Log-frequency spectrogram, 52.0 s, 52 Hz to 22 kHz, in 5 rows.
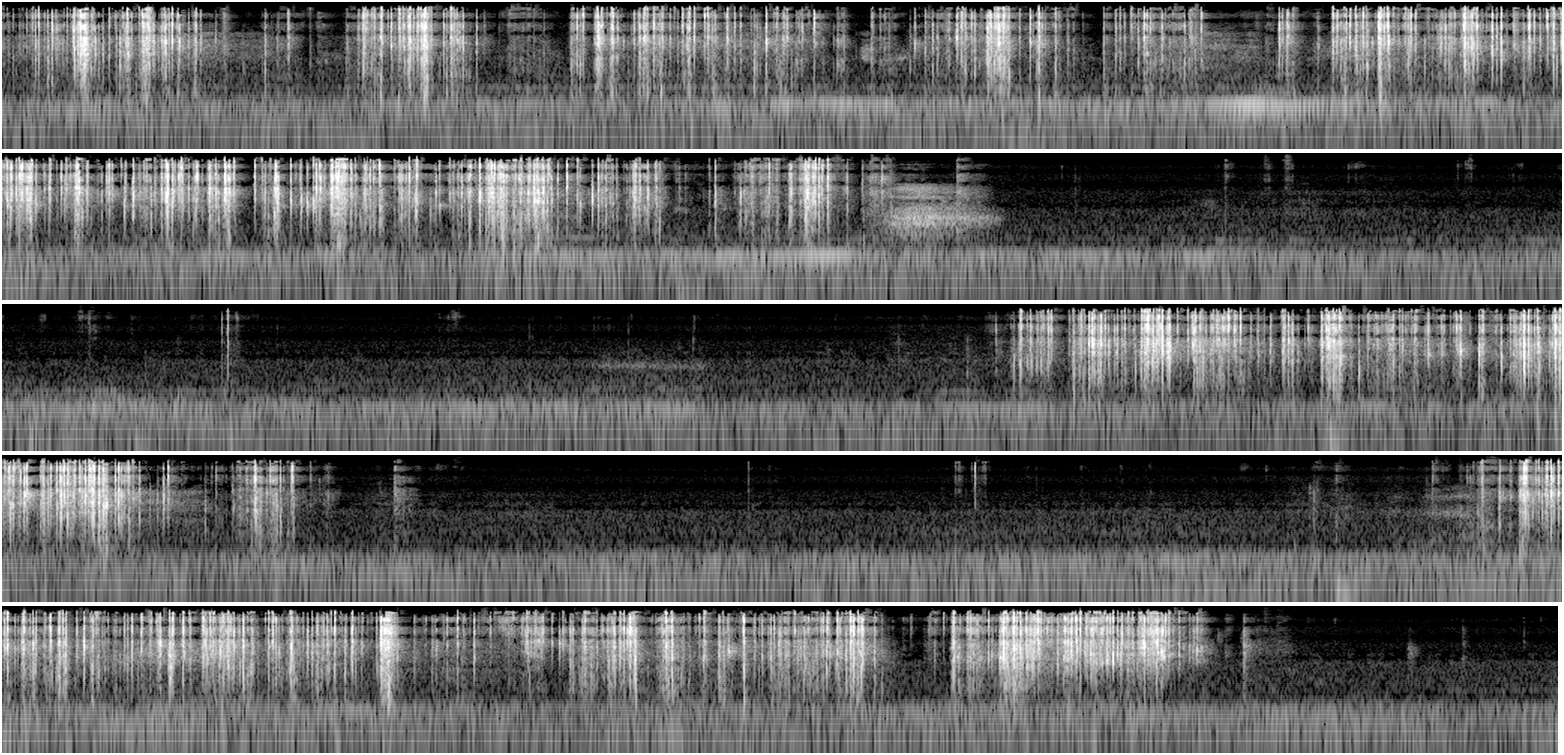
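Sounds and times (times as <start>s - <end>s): plastic packaging crinkling: 0.0s - 16.4s, 27.4s - 33.4s, 40.9s - 49.9s.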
